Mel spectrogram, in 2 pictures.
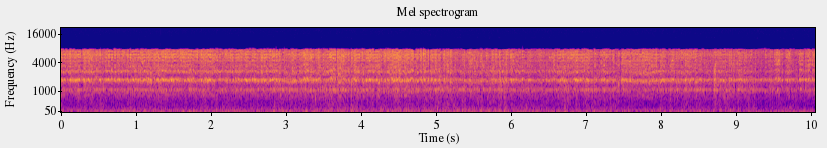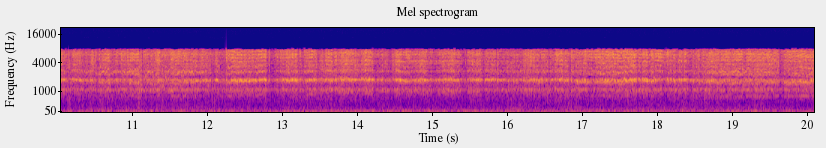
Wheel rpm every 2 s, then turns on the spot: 230, 230, 230, 230, 230, 220, 220, 230, 230, 220.
none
